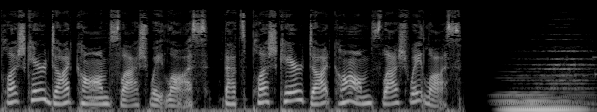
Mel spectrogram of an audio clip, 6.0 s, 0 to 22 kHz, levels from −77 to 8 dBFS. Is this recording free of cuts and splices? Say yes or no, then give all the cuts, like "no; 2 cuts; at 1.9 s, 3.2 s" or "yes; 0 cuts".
no; 1 cut; at 4.8 s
